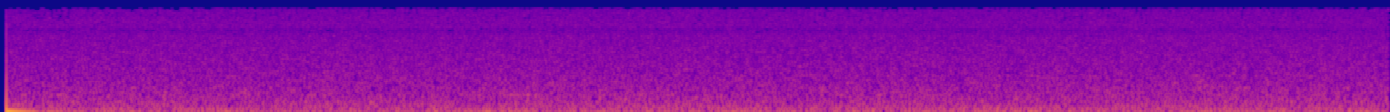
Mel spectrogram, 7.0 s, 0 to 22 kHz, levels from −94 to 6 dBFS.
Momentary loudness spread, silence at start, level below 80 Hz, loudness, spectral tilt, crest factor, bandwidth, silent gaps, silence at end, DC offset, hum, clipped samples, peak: 1 LU; 0 s; -50 dBFS; -46 LUFS; -3.5 dB/octave; 22 dB; 16.5 kHz; none; 0 s; under 0.1%; none; under 0.1%; -18 dBFS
